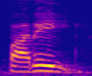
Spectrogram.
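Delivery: paREI, ending hit loud; emphatic one-word demo, "parei" stressed on rei; stress last syllable. Shown as a demonstration. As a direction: punch the final -rei of "parei". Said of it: "it's the last syllable".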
